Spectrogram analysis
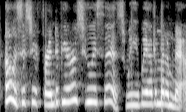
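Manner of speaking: lightly voiced parents. Parents greeting guest.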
